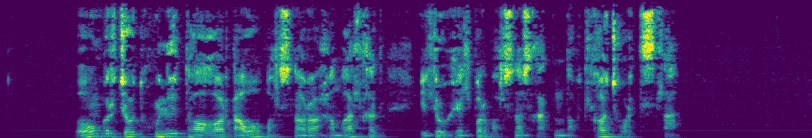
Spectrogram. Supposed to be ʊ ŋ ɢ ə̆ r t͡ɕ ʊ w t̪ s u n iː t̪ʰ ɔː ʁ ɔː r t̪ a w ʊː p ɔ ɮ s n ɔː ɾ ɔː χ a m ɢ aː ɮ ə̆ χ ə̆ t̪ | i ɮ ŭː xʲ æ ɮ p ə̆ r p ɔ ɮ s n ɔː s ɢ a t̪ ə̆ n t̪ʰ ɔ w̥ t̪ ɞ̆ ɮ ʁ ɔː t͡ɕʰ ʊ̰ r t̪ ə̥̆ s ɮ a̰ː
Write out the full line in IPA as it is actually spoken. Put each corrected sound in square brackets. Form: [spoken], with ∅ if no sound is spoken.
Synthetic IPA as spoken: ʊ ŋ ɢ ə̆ r t͡ɕ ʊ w t̪ [x] u n iː t̪ʰ ɔː ʁ ɔː r t̪ a w ʊː p ɔ ɮ s n ɔː ɾ ɔː χ a m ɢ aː ɮ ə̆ χ ə̆ t̪ | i ɮ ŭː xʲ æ ɮ p ə̆ r p ɔ ɮ s n ɔː s ɢ a t̪ ə̆ n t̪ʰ ɔ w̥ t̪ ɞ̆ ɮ ʁ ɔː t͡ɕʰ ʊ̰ r t̪ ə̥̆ s ɮ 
